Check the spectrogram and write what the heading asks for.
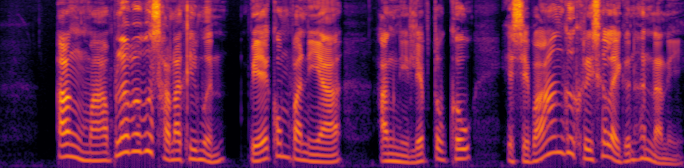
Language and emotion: Bodo, surprised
